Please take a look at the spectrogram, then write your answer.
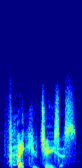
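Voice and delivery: breathy, hushed thank-you to God; whispering thanks to Jesus after the verse; sighed whispered thanks. Real, not acted. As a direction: sigh it out softly.

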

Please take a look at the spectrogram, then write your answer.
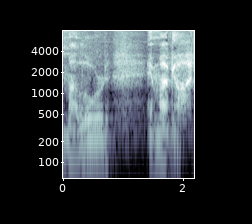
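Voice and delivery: almost-whispered confession; soft awe. Retold or imitated. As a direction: let the words barely come out. Repeated confession, softer.

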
